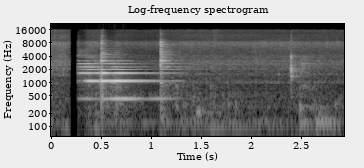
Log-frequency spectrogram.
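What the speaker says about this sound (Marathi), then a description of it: "तेलामध्ये चांगली परतून घेऊ" Coriander powder, garam masala and homemade masala sauté in hot oil, a soft sizzle under a few stirring clinks and scrapes, with a faint tonal whine fading early on.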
